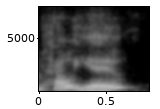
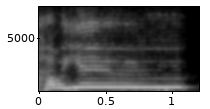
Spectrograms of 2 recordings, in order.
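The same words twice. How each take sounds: First: Said in the usual way. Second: Much higher, slow drawn-out how are you; sing-song greeting. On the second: Real, not acted. Host greeting Sam arriving in the chat, sing-song drawn-out.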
